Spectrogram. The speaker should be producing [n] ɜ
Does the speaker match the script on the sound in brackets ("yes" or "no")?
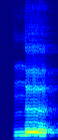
yes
